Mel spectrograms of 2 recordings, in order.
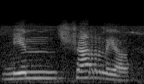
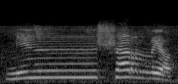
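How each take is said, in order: First: The n is pronounced clearly as a plain n. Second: The n blends into sh with a nasal hum. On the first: The speaker calls it wrong. "bukan bunyinya seperti bunyi non mati aja, bukan min syarril" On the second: The speaker calls it right. "Yang betul bacaannya adalah kita baca min syarril"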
